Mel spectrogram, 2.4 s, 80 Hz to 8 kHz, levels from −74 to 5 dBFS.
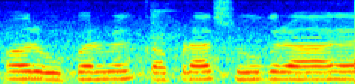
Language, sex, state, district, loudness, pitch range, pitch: Hindi, female, Odisha, Sambalpur, -13 LUFS, 205-215 Hz, 210 Hz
